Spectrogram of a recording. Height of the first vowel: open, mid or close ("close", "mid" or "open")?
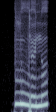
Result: close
